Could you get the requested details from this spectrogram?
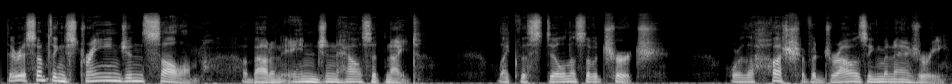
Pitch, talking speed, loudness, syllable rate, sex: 120 Hz, 160 wpm, -18 LUFS, 5.2 syllables/s, male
